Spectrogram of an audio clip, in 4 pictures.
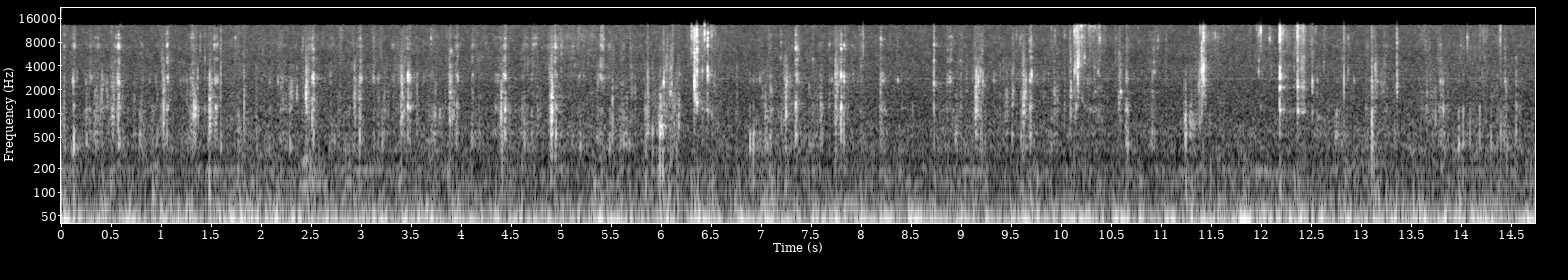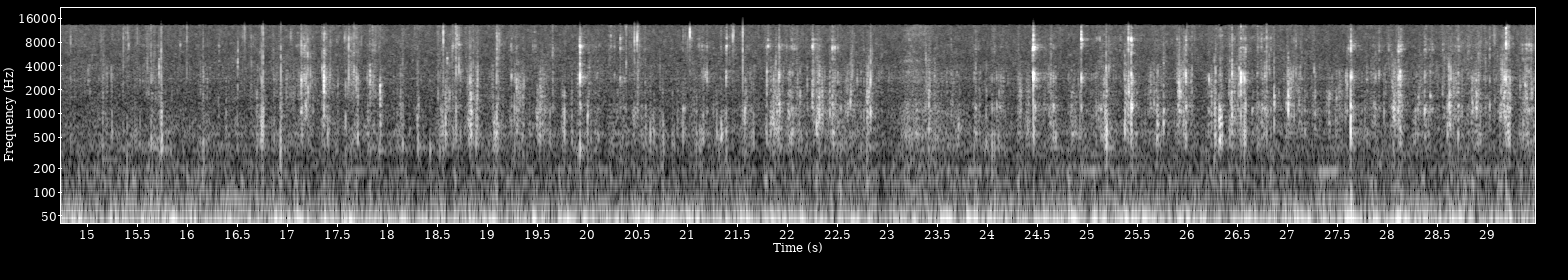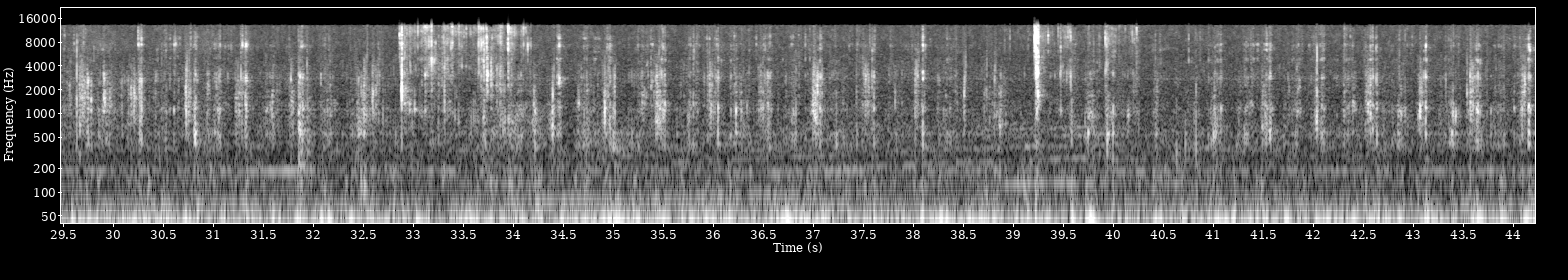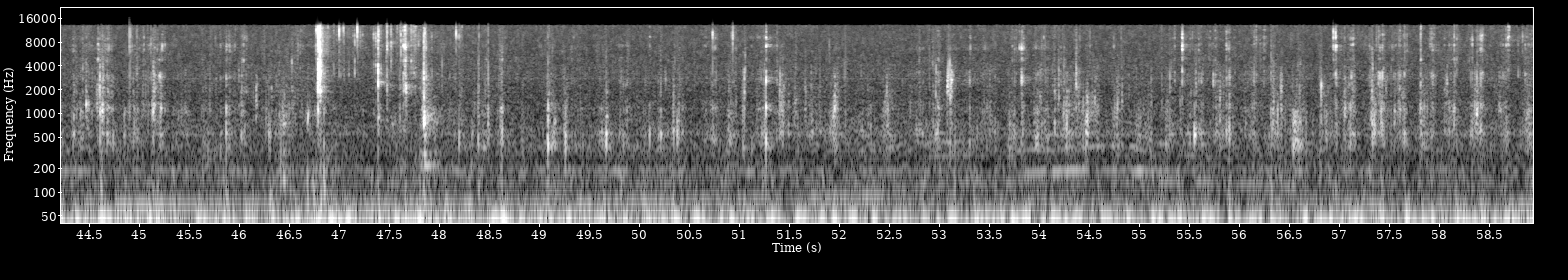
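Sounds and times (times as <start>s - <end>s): person chewing with wet clicks: 0.0s - 58.9s.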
